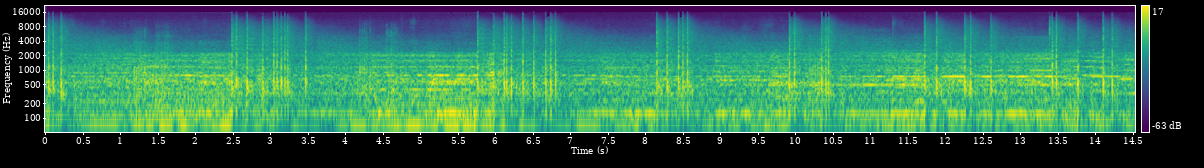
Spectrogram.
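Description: Aerial fireworks bursting in a rapid series of bangs and crackles, with music playing underneath.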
